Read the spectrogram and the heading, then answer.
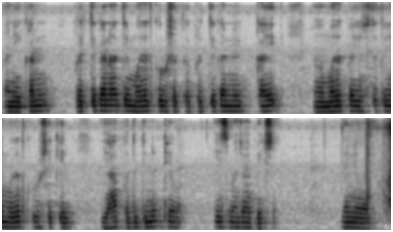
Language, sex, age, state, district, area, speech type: Marathi, male, 18-30, Maharashtra, Sangli, rural, spontaneous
